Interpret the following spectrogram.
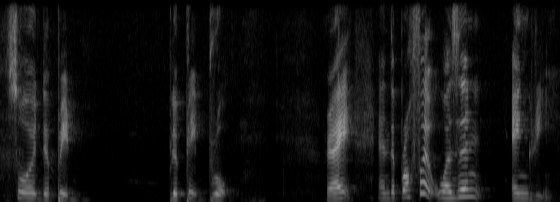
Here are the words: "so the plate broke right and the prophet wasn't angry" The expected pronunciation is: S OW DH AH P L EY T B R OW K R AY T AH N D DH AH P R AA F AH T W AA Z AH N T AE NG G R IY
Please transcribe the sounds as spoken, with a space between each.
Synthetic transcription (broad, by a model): S OW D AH P L EY T B R OW K R AY T AH N D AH P R AA F AH T W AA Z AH N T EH NG G R IY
